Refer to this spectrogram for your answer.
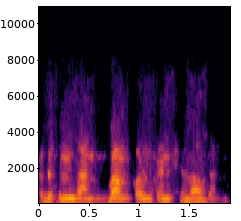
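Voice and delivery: ordinary delivery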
